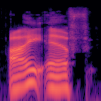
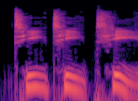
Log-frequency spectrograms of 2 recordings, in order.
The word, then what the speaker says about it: IFTTT: It is IFTTT. IFTTT.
